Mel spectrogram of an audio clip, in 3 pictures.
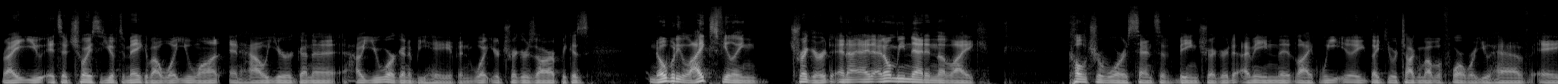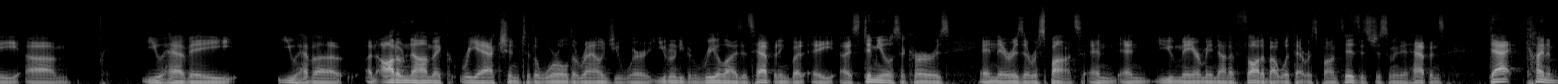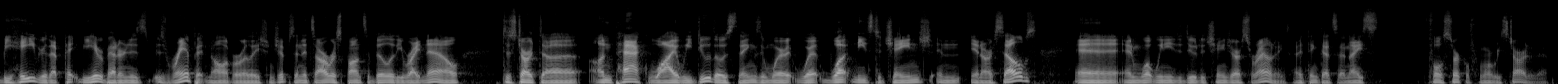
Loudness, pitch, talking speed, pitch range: -31 LUFS, 85 Hz, 225 wpm, 75-95 Hz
